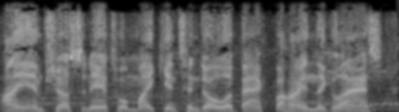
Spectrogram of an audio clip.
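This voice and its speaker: An American play-by-play broadcaster calls a basketball game live on radio from an arena, energetic and detailed and getting excitable on big plays. His voice is a little high and fairly quick, and there's a slight hiss or hum on the recording.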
